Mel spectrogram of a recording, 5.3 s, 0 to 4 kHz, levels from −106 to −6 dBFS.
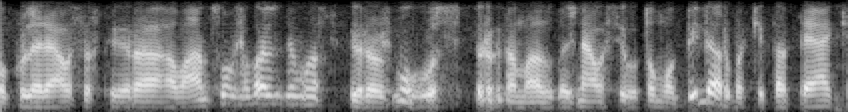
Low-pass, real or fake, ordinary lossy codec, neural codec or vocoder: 3.6 kHz; fake; Opus, 32 kbps; codec, 16 kHz, 4 kbps, FunCodec, trained on Chinese and English, 50 frames a second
